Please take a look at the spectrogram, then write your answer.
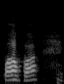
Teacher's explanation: प फ इसमें किसी तरह का वाइब्रेशन नहीं हो रहा इसलिए क्या है अघोष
